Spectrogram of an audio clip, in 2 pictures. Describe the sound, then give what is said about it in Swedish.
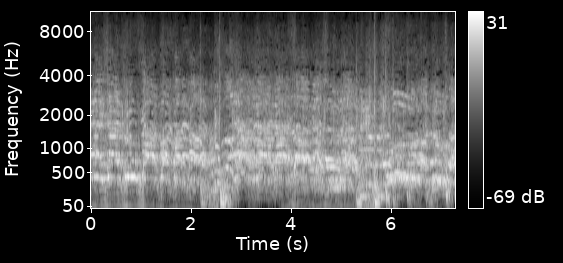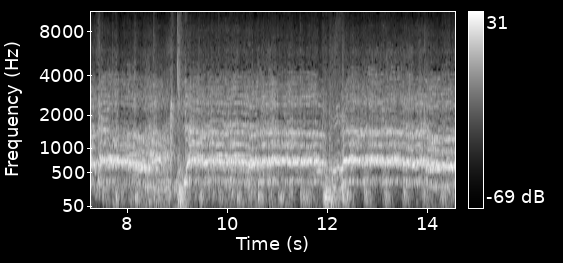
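The Barcelona football team cheers loudly in its dressing room late at night after a match against Osasuna, a dense mass of overlapping shouts and chanting voices that stays at full volume throughout, with sharp louder whoops breaking through now and then. “Det fanns anledning att jubla.”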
